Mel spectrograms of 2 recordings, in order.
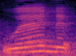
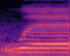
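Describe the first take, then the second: First: The vowel is thin, with spread smiling lips. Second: The vowel is thick and rounded. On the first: The speaker calls it right. "wa nipiskan eh?" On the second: The speaker calls it wrong. "Bukan wa wa"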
